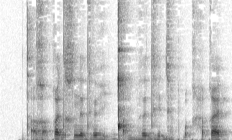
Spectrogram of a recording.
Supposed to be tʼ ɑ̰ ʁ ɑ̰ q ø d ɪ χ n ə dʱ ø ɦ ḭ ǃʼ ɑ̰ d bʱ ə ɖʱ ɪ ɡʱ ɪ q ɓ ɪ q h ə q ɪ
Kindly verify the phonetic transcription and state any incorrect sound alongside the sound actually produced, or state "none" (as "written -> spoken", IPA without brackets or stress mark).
ɖʱ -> dʱ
